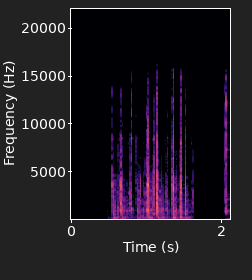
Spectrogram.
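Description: Computer keyboard typing sound effect: a quick run of key clicks lasting about a second, starting about half a second in.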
